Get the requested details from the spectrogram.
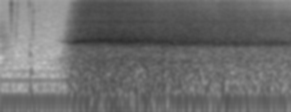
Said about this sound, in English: Let's take a nice deep breath.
